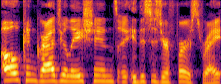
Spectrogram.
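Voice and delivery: put-on thrilled, very high voice. Retelling what a bride's mother said about the baby: imitating an excited mother. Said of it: "she was so excited".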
